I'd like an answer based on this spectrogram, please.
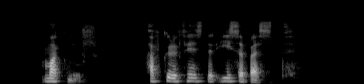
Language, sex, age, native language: Icelandic, male, 30-39, Icelandic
